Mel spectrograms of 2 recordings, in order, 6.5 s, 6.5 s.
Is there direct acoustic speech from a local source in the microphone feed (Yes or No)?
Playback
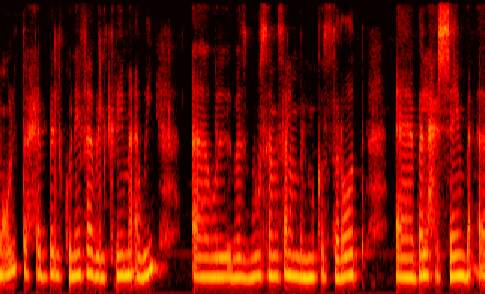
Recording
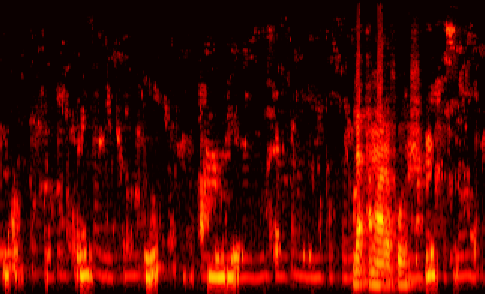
Yes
